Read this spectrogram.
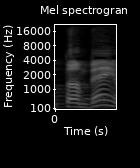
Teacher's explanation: quando eu falo também, ó, sílaba mais forte é o bem. Eu não falo eu também vou.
